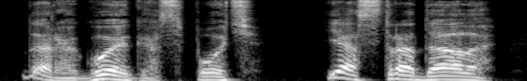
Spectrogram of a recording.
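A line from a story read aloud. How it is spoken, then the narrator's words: Gloomy exclamation. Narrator (Russian): мрачно воскликнула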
